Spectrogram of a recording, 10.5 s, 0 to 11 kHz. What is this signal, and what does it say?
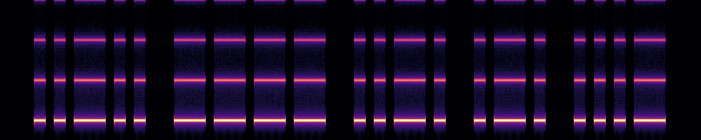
Morse code (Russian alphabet), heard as electronic beeps, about 8 wpm, 1550 Hz. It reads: ЭШФРЖ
